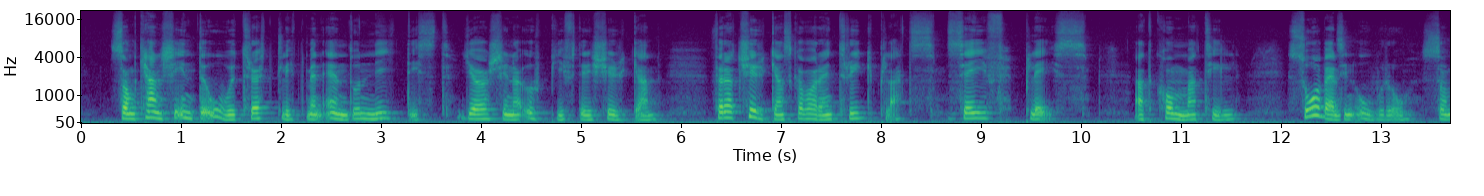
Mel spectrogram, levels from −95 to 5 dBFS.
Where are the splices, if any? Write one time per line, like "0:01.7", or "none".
0:08.7
0:12.6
